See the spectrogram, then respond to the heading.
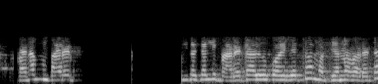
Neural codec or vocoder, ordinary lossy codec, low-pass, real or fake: none; AAC, 24 kbps; 3.6 kHz; real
